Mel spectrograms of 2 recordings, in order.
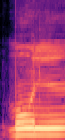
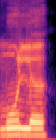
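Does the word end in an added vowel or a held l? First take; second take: held l; added vowel. First: It ends on a held l with no vowel. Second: It ends with an extra vowel after the l. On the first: The speaker calls it right. "mul matikan lam dan jangan beranakkan bunyi dia" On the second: The speaker calls it wrong. "kita tak mau mula"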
